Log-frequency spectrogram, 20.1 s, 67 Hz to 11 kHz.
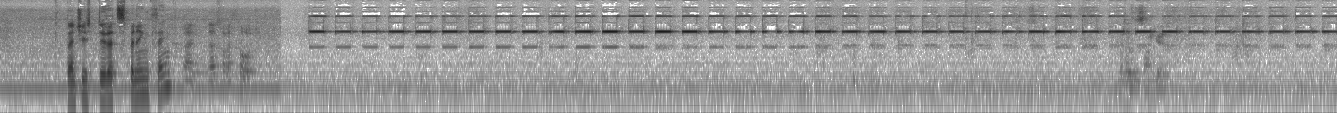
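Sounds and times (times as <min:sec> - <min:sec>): electronic warning beeps: 0:04.6 - 0:20.0.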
